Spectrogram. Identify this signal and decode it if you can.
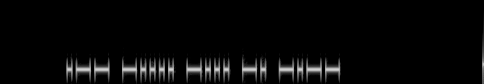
Morse code, heard as a keyed tone, about 24 wpm, 700 Hz. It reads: W6BNY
